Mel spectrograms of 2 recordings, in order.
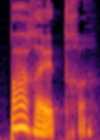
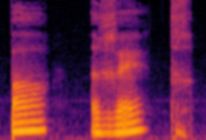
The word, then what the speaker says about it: paraître: Paraître. Remember, you've got this accent circumflex on the top of E, but then you don't pronounce it, and then don't insist on this final E. Paraître.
